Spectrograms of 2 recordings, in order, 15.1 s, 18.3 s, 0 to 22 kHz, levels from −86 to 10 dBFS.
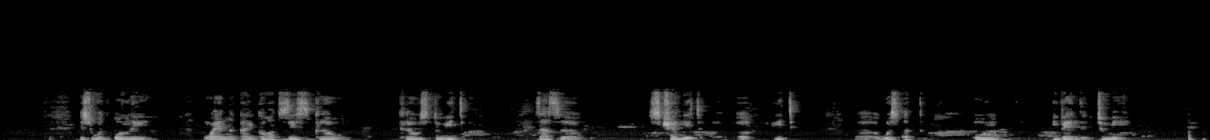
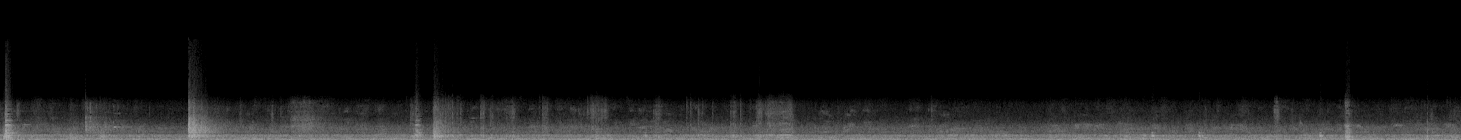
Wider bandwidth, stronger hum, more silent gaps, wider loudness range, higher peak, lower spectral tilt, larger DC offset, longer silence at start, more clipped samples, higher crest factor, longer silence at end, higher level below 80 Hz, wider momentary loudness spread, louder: second, 8 kHz vs 9.2 kHz; neither; neither; about the same, 3 LU vs 4 LU; about the same, -10 dBFS vs -10 dBFS; second, -5 dB/octave vs -7 dB/octave; neither; first, 1 s vs 0 s; neither; about the same, 22 dB vs 24 dB; about the same, 0.05 s vs 0 s; second, -64 dBFS vs -44 dBFS; first, 19 LU vs 6 LU; first, -29 LUFS vs -34 LUFS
